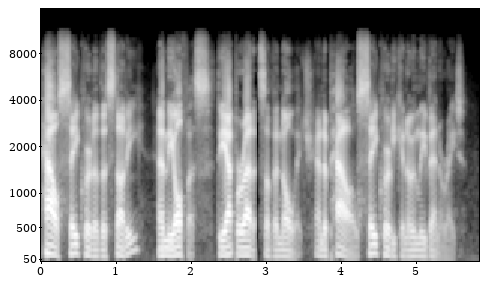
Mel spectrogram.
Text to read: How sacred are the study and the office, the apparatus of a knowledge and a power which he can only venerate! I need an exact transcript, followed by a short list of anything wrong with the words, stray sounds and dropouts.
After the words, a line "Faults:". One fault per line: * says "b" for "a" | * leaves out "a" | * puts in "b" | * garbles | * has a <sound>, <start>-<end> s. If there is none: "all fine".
How sacred are the study and the office, the apparatus of a knowledge and a power sacred he can only venerate!
Faults:
* has a dropout, 2.8-2.9 s
* says "sacred" for "which"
